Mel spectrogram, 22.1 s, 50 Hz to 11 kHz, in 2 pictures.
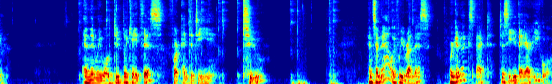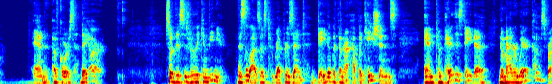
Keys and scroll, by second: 2.3 super+c, 6.2 super+v.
